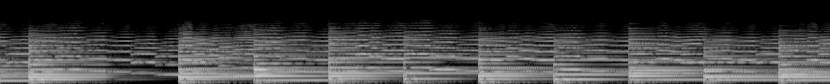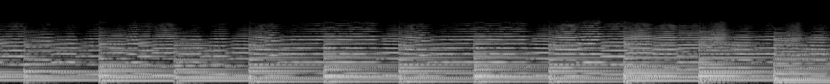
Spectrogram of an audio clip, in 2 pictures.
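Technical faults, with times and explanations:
No technical faults can be heard in this recording.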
